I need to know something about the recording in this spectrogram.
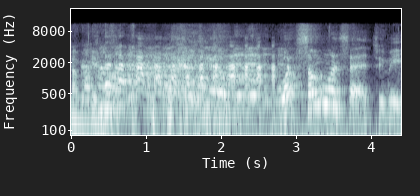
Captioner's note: laughing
